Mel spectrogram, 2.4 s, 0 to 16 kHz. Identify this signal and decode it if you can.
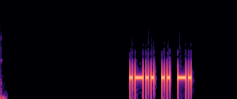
Morse code, heard as a keyed tone, about 46 wpm, 700 Hz. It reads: LIN
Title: Top Three Letter Combinations in Words 45wpm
